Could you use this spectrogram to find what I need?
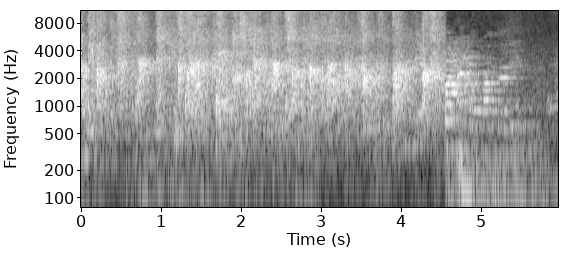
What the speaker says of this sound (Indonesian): Tepuk tangan buat Mbak Juan.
